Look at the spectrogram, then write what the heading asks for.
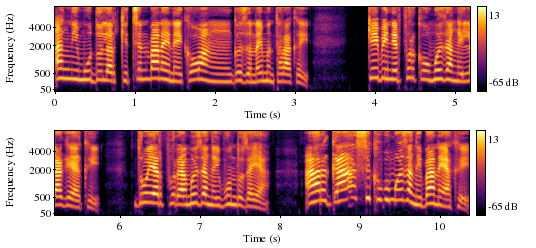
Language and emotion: Bodo, angry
